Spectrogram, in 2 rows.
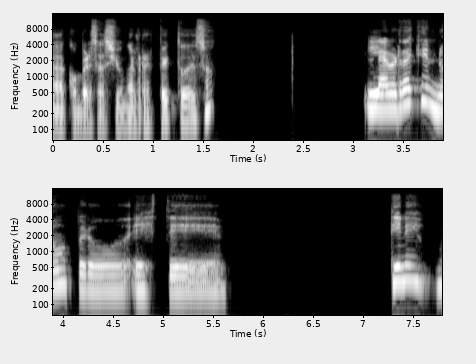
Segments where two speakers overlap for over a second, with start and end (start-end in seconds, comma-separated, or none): none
